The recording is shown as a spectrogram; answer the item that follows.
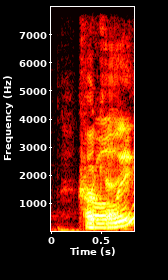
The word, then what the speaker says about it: Crowley: I love how in the Sandman they pronounced Aleister Crowley's name correctly, and Constantine for that matter.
